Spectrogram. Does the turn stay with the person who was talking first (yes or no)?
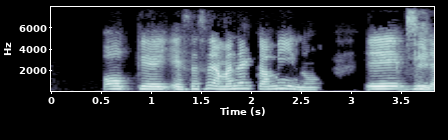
yes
